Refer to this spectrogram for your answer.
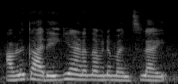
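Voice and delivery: ordinary delivery, nothing marked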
